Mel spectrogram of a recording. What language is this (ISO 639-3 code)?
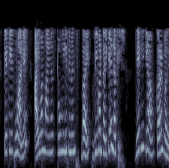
guj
